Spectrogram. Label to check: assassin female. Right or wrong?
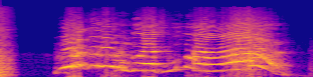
Wrong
